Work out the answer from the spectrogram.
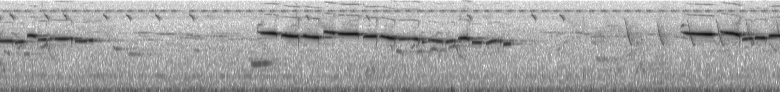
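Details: Song of a Forest scrub robin, a series of clear whistled phrases of quick slurred notes that drift downward, each lasting about three seconds with short gaps between, while an insect ticks steadily in the background.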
